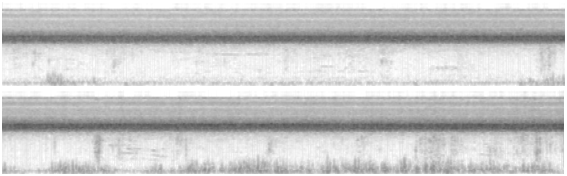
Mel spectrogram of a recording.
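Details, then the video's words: Insects sounding in the afternoon on a sampaguita farm in Pila, Laguna, Philippines: a steady high-pitched continuous buzzing drone throughout, with footsteps and low rustling handling noise below. "Yan, natunog na po ang mga kulisap. Hapon na kasi tayo ngayon."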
